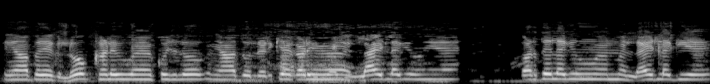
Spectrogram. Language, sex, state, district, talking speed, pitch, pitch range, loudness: Hindi, male, Uttar Pradesh, Hamirpur, 230 wpm, 230 Hz, 220-235 Hz, -16 LUFS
